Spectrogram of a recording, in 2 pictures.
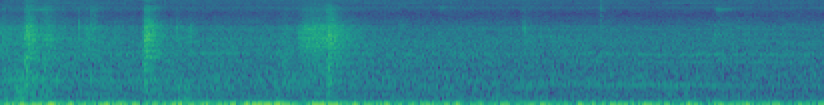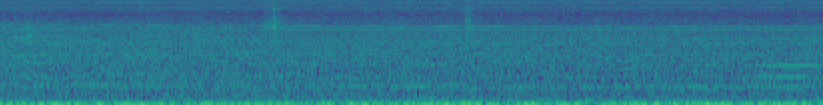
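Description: Muffled low rumble of a train, with a few handling knocks in the first second or so as the recording device is covered.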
